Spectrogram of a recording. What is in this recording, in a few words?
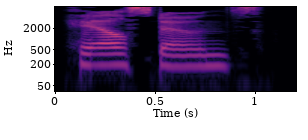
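"hailstones", British English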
